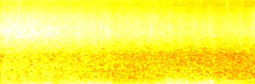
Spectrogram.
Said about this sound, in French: La pluie, dans la cour où je la regarde tomber, descend à des allures très diverses.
